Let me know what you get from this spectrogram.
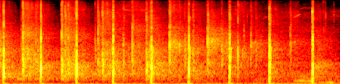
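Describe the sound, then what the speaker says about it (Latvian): Applause from a small group indoors, made of sharp, distinct hand claps in a loose rhythm that carry on steadily throughout. "tev ir pelnīti aplausi"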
